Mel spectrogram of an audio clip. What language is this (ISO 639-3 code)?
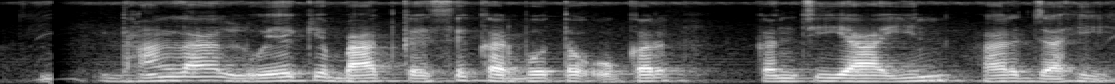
hne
